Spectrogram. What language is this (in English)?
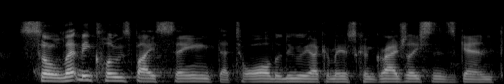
English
